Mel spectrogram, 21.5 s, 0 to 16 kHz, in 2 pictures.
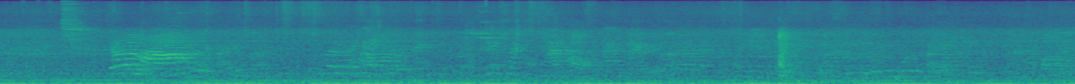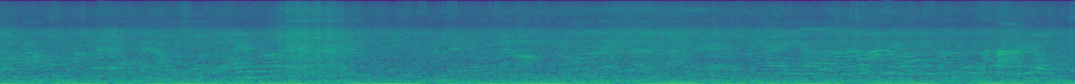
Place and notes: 福安市場, Taichung City - in the Market
walking in the Public retail market, Binaural recordings, Sony PCM D100+ Soundman OKM II
Taichung City, Taiwan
